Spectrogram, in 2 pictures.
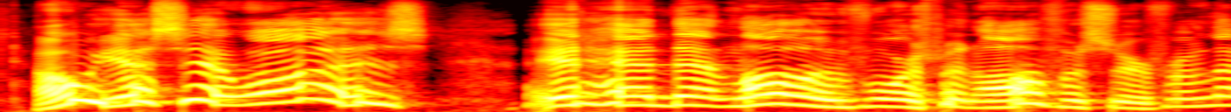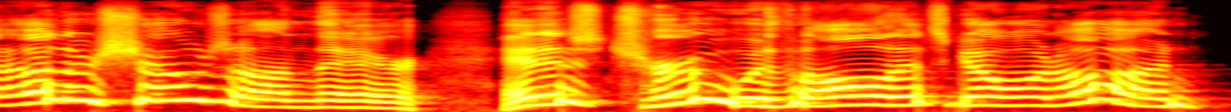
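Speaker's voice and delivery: put-on very high, loud old-lady falsetto; old lady Pickles. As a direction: squeal it out like a frantic old woman. Old lady insists on TV show.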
